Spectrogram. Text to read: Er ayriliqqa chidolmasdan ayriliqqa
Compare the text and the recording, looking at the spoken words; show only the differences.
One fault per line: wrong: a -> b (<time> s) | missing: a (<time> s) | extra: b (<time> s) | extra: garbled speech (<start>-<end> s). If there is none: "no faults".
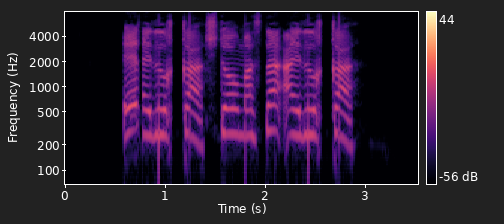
no faults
